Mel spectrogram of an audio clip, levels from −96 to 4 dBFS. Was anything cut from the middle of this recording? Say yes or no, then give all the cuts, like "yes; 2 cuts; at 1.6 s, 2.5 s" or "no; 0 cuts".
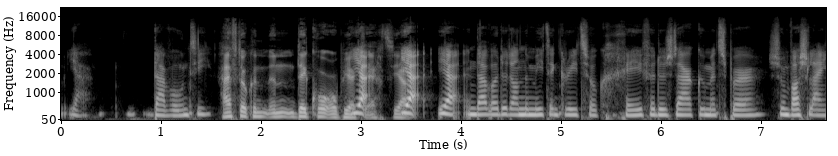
yes; 1 cut; at 6.4 s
